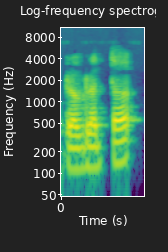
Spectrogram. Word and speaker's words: प्रवृत्त: है बड़ा त है त के ऊपर जोर देना पड़ेगा या आधा त को प्रवत्त प्रवृत्त तो ये आधा त का उच्चारण इधर हो गया प्रवृत्त और ये तिक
